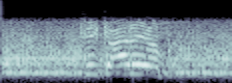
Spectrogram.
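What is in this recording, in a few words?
aircraft destroyed mood high, speech English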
